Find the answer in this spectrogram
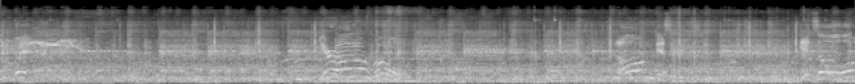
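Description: Arcade din: loud background music and electronic game sounds, with voices in the crowd and short gliding tones about four and eight seconds in.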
